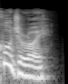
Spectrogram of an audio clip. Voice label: "corduroy", British

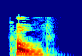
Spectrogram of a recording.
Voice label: "cold", gb

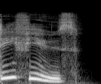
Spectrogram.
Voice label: "defuse", British

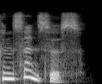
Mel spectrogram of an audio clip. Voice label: "consensus", British

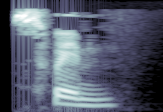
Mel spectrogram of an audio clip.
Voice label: "swim", gb

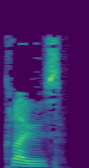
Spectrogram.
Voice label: "close", gb

